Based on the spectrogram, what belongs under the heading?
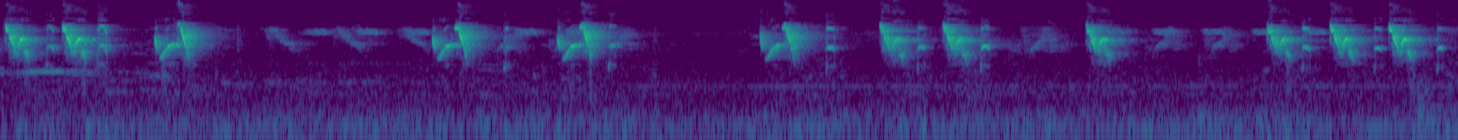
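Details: Bar-winged prinia male and female exchanging calls, loud high chips in twos and threes separated by short silences, a faint level tone linking some groups.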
